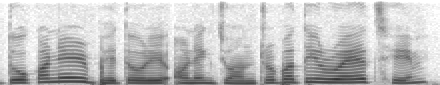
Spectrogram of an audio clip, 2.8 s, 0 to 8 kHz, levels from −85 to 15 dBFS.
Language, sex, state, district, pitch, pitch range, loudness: Bengali, female, West Bengal, Alipurduar, 265 Hz, 235-305 Hz, -15 LUFS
